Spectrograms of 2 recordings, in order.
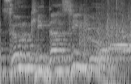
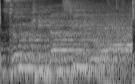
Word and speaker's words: Córki Dancingu: Sorki Dancingu. – Shit. Whatever it was. Whatever. Get out of here. – Pronounce the Polish, please. – Córki Dancingu.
